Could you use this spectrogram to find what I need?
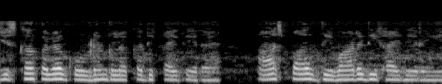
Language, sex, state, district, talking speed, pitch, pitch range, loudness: Hindi, female, Bihar, Begusarai, 205 wpm, 225 Hz, 210-240 Hz, -18 LUFS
